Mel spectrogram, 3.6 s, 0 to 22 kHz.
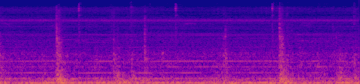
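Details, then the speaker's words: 1950 Chevy electric windshield wiper conversion motor replacing vacuum unit, wired to ignition: steady low hum with a soft click at each sweep reversal about every half second; normal operation. "back and forth turn the ignition off they stay in place they don't return they just stay in place with the ignition off"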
